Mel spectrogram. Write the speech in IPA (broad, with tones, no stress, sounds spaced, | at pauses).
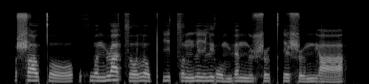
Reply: ʂ ɑ˥ ʊ̯ t̪ ɤ˨˩˦ | x w ə˧˥ n ɻ ä˥˩ t͡s ɤ˧˥ l ɤ˨˩ pʰ i˥ t͡s ɤ˧˥ ŋ l i˧˥ l j o˨˩ ʊ̯ m ɥ ɛ˥˩ n̪ y˨˩ ʂ ɻ̩˥˧ t̪ʰ i˥˩ ʂ ɻ̩˧˥ n̪ j ä˨˩˦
